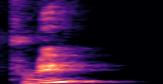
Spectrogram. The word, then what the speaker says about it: plus: Je ne mange plus de chocolat. And in that case, also note that you do not pronounce the final S at plus.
